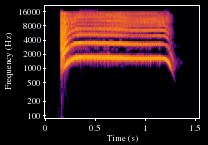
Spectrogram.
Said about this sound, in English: And that is the first time I've enjoyed that scream, because that sound means the show's over. Actually, it means final thoughts / wrap up.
